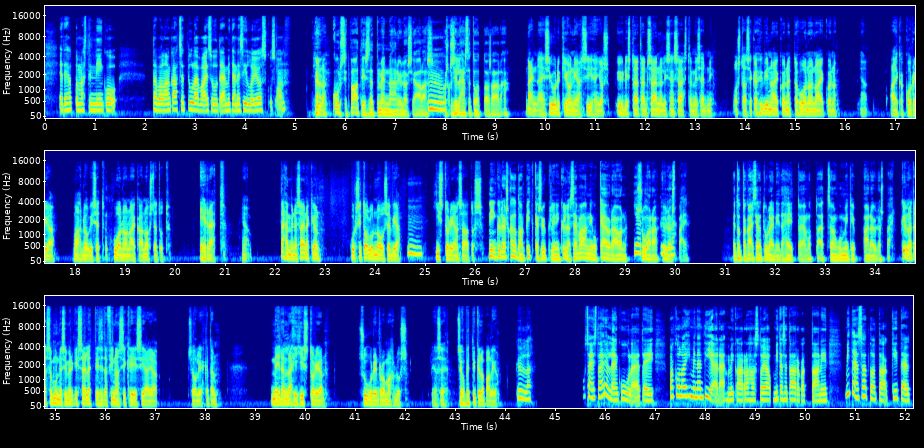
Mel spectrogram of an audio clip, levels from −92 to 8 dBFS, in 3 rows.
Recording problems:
none

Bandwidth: 15.5 kHz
